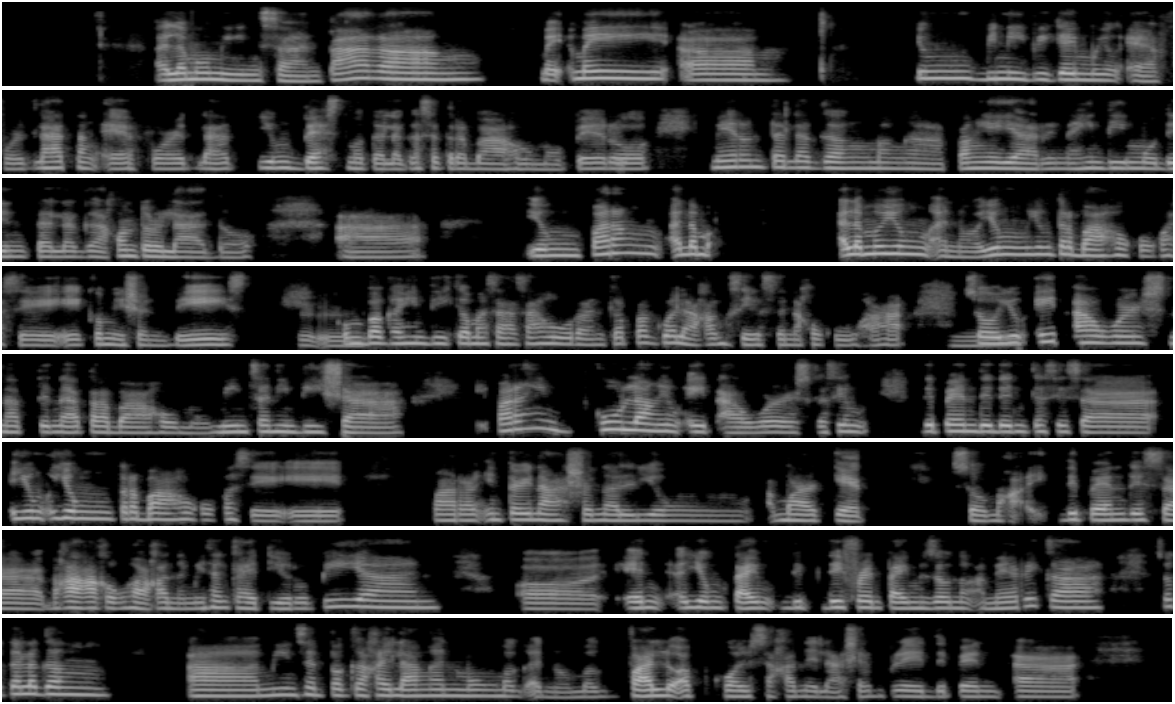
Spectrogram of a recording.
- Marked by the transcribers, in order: tapping; drawn out: "Ah"
- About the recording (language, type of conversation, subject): Filipino, advice, Paano ko mapapalaya ang sarili ko mula sa mga inaasahan at matututong tanggapin na hindi ko kontrolado ang resulta?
